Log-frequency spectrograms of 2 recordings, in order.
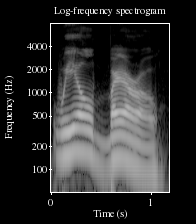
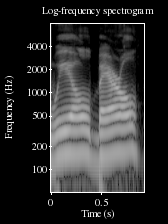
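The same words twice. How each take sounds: First: The second part sounds like 'barrow'. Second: The second part sounds like 'barrel'. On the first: The speaker calls it right. "and it's wheel wheelbarrow" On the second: The speaker calls it wrong. "I was saying wheelbarrow for my entire life"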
